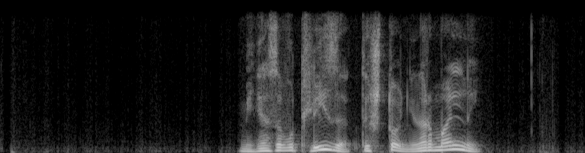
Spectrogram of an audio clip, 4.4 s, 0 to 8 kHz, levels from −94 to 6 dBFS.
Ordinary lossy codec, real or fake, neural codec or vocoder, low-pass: none; real; none; 7.2 kHz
